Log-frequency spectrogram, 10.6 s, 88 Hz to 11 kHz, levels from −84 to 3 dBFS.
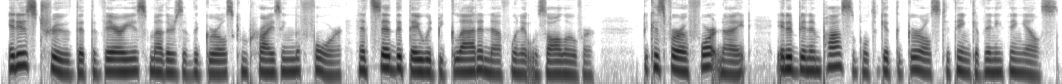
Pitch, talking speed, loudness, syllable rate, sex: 180 Hz, 245 wpm, -18 LUFS, 6.0 syllables/s, female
